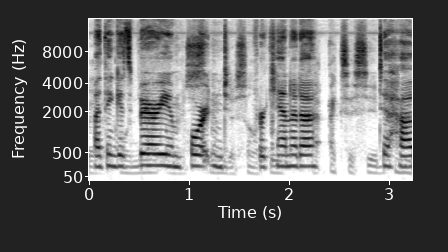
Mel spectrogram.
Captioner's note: speaking French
